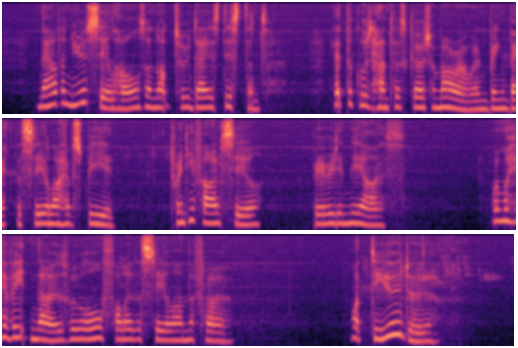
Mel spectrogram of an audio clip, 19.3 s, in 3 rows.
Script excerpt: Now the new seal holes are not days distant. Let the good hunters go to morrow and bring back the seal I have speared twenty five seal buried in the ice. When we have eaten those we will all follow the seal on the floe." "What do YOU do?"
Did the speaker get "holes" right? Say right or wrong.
right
